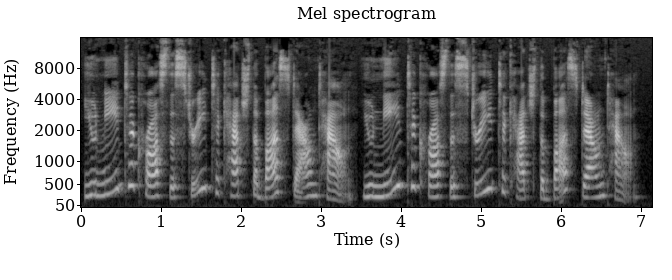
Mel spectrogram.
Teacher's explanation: the words that are stressed: need, cross, street, catch, bus, downtown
